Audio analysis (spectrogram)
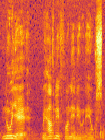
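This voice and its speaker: An actor playing a plucky, stubborn young Glaswegian soldier, gruff and urgent but reassuring, in an audio drama. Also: male voice, on the high side, normal speed, darkish tone, lightly acted. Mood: gruff, steady. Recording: battlefield noise behind.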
